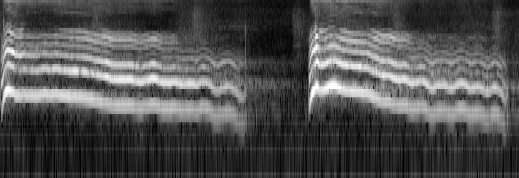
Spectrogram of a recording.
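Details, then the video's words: Two long, clear, howl-like whines from a sleeping puppy, each starting high and slowly sliding downward with a slight tremble, separated by a short silence. "Puppy Sound while Sleeping II Puppy Making Weird Noise with Mouth II सोते समय Puppy की आवाज"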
